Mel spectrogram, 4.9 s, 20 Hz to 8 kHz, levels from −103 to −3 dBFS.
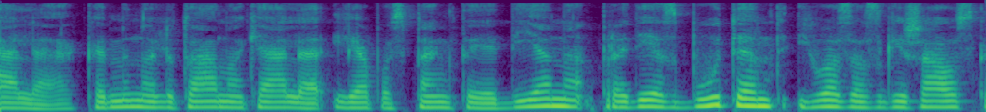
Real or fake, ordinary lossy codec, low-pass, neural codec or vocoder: real; MP3, 64 kbps; 7.2 kHz; none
